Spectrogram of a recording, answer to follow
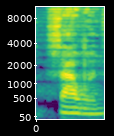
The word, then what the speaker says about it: Samhain: In modern times, Samhain, a Gaelic word pronounced Samhain, that's what I was supposed to say it, is usually celebrated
